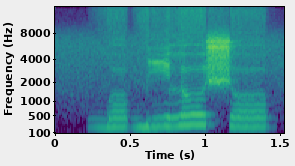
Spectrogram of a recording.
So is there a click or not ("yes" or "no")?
no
